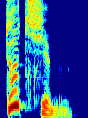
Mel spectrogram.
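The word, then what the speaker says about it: Doetinchem: Dieses Jahr ist es in, also ich hätte es ausgesprochen, Döttichem, ja, würde mich wahrscheinlich jeder irgendwie schlagen, jeder Niederländer, aber es wird ausgesprochen Döttichem.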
